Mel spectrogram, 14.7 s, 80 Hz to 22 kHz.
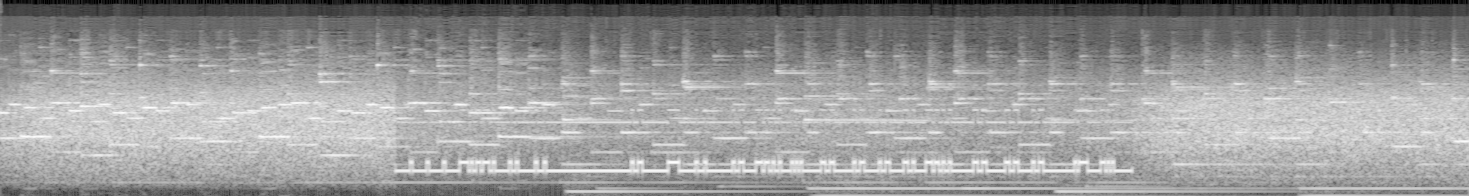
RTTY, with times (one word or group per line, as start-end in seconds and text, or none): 5.1-7.5 12512
7.7-9.2 68220
9.4-11.2 88234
